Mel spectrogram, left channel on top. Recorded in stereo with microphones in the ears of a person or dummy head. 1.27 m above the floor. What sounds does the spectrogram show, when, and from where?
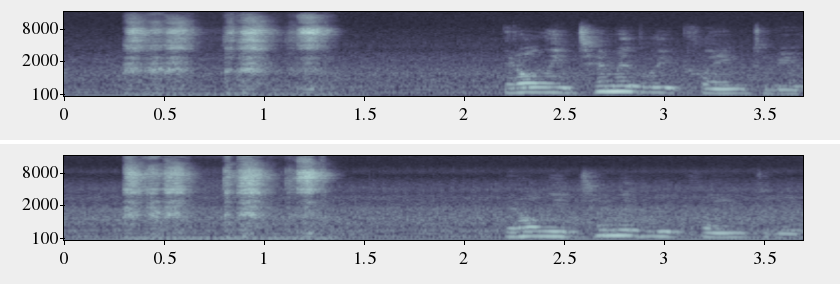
0.3 s writing: 25° right (ahead or behind), 2.0 m
2.2 s a man speaking: 60° left (ahead or behind), 2.5 m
